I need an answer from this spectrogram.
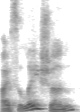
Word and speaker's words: isolation: It's just that in isolation, the main stress is on the A. In isolate, the main stress is on the I.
